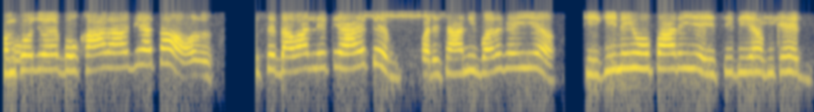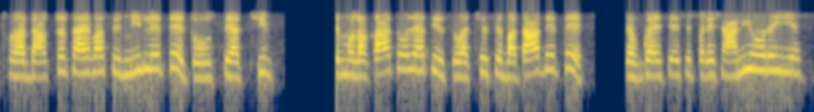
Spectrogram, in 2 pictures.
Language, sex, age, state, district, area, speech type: Urdu, female, 30-45, Uttar Pradesh, Lucknow, urban, conversation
